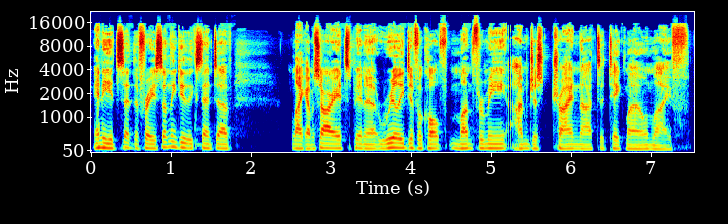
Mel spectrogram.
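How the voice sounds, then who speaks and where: A man with a mid-range voice talks as a podcast co-host. His delivery is informal and chatty, like relaxed banter over the news. The sound is dry, with very little room in it. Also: medium pitch, a little fast, no echo. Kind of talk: casual conversational news banter.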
